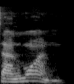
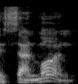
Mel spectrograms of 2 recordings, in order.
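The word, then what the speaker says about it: San Juan: But you know as we became a little educated and we knew it was a Spanish word, we started to say sanan. San is in Puerto Rico. There's no Sanan in Trinidad.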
